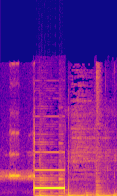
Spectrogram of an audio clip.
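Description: Cricket-chirping sound effect, the 'krik krik' awkward-silence gag after a bad joke, with steady pulsing chirps. About two-thirds of a second in it gives way to a loud steady beep for about half a second over a deep bass hit, and then music with a low beat.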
